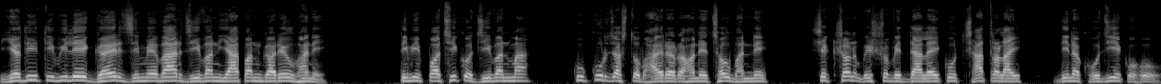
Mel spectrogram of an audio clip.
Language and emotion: Nepali, neutral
